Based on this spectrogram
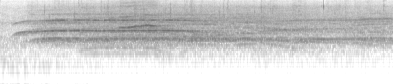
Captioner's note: audience cheering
